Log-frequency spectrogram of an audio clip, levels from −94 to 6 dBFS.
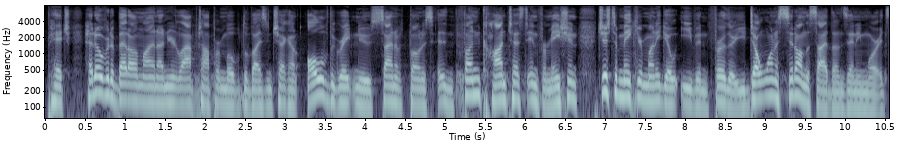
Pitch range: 115-150 Hz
